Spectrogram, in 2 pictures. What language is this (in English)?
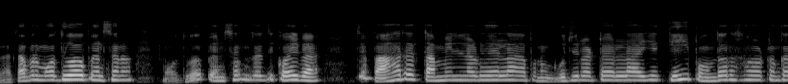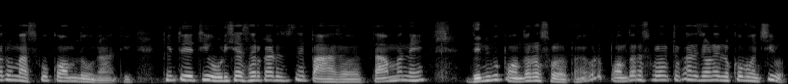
Odia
